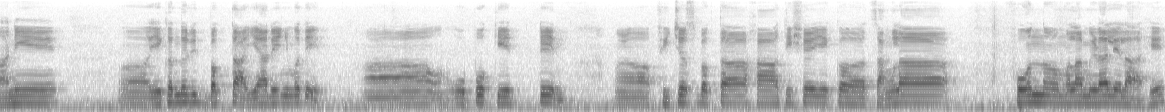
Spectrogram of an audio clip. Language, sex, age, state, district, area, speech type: Marathi, male, 30-45, Maharashtra, Yavatmal, rural, spontaneous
